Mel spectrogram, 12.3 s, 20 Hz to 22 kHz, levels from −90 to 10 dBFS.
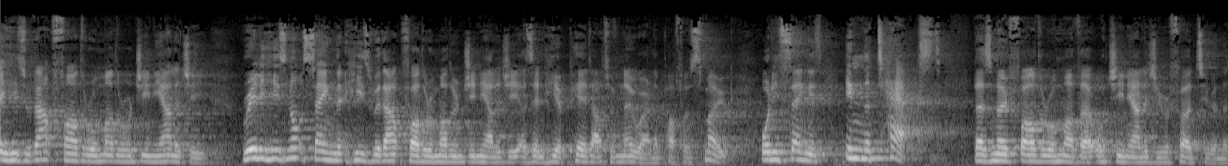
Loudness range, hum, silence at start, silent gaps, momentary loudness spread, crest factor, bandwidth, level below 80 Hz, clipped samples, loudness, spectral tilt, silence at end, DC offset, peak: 4 LU; none; 0 s; none; 9 LU; 18 dB; 15.5 kHz; -56 dBFS; under 0.1%; -21 LUFS; -5 dB/octave; 0 s; under 0.1%; -2 dBFS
